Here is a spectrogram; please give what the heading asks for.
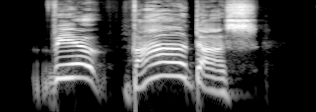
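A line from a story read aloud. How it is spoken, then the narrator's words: Called out again. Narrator (German): rief sie noch einmal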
